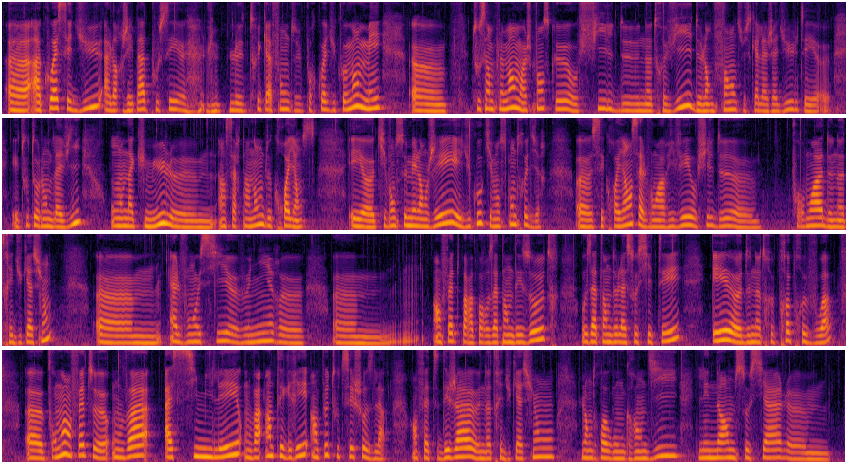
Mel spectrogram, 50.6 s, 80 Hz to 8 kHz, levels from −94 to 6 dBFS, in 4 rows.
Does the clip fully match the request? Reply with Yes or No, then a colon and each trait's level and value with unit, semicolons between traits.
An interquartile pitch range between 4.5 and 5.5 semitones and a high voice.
No: average, 3.4 semitones; high, 195 Hz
